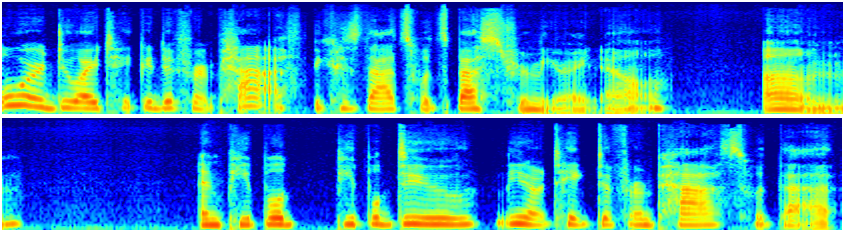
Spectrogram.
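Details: Adult female speaker; ordinary speech.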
